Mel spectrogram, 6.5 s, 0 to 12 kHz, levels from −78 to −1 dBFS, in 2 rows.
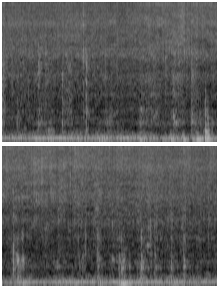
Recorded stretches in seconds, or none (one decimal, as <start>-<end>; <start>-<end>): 0.0-1.5; 4.3-6.5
